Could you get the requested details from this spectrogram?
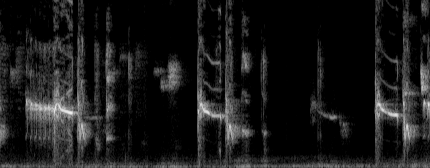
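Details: Energetic male prinia, singing a mix of semi and klawu styles meant to spur captive birds to respond: three short bursts of harsh buzzy trills with a thin descending whistle, separated by near silence.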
